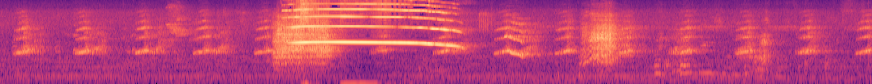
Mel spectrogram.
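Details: Female three-toed sloth in heat, screaming in a high pitch to draw males that follow the sound to mate; a single loud, long whistled scream gliding slightly downward over about two seconds, with rhythmic short chirps repeating before and after.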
